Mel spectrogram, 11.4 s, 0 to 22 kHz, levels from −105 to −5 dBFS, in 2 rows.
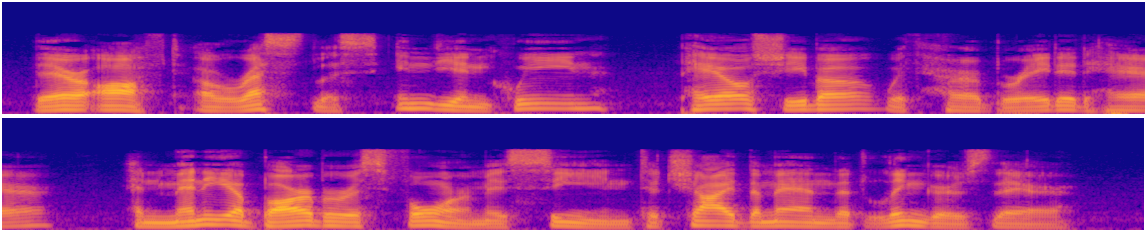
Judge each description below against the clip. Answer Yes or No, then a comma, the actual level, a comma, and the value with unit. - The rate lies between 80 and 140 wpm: Yes, slow, 135 wpm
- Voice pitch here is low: Yes, low, 105 Hz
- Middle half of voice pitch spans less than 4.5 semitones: No, average, 5.1 semitones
